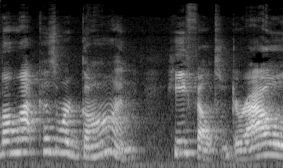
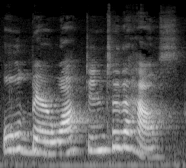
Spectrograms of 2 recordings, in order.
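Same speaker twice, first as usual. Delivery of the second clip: ordinary delivery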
